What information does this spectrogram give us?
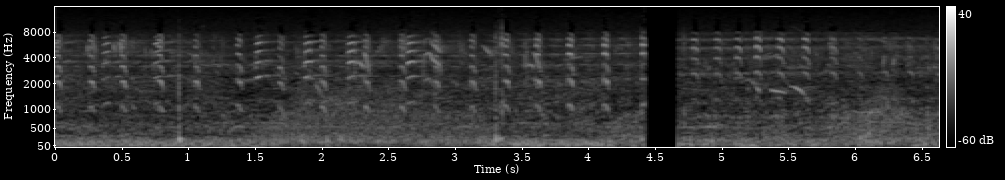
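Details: A steady chorus of short, nasal, honking quacks from several Indian spot-billed ducks in Sikar, Rajasthan, India, overlapping rapidly throughout, over a low background rumble with a brief cut partway.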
